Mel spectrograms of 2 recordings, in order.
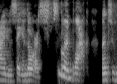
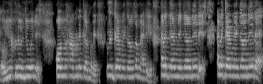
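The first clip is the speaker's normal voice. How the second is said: mocking, scornful, higher-pitched, fretful, scared-sounding voice; 7 semitones higher than usual. Retelling what accusers say, mocking imitation of scared accusers.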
